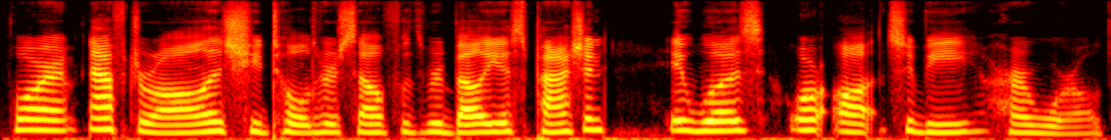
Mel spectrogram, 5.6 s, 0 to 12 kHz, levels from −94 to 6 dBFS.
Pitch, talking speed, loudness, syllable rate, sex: 210 Hz, 195 wpm, -19 LUFS, 4.7 syllables/s, female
